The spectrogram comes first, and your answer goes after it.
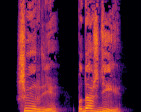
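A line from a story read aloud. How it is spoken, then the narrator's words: Exclamation. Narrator (Russian): воскликнул Макс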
